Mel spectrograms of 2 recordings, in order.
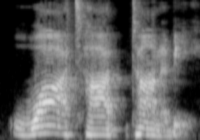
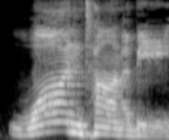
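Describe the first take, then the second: First: The name has no extra n sound. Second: The name has an extra n sound. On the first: The speaker calls it right. "when it's actually" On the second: The speaker calls it wrong. "We were adding an extra N"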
